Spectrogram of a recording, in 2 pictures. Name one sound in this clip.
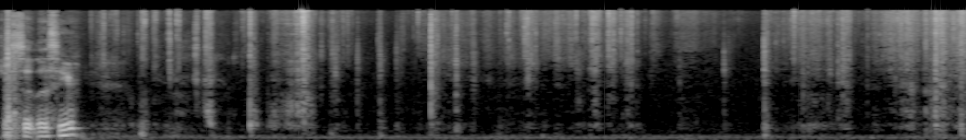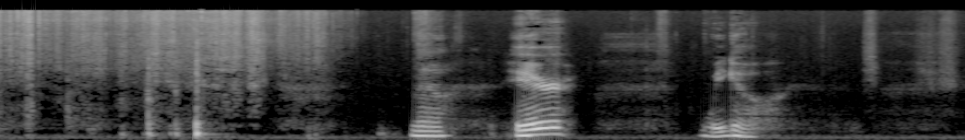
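A plastic case clicks and taps as hands handle it.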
